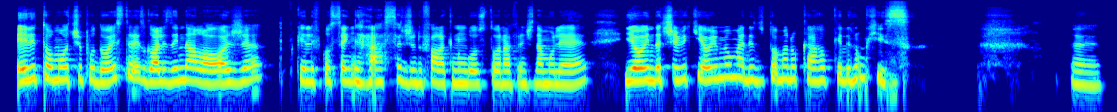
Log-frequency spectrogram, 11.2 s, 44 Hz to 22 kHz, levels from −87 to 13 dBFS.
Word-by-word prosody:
Ele 260 Hz, +3 st, +5 dB
tomou 270 Hz, -1 st, +2 dB
tipo 265 Hz, -1 st, -5 dB
2, 240 Hz, +4 st, +1 dB
3 -, -, -2 dB
goles 235 Hz, -1 st, +4 dB
dentro 250 Hz, +2 st, -1 dB
da 255 Hz, -1 st, +3 dB
loja 230 Hz, +5 st, +3 dB, 0.2 s
porque 255 Hz, -, -5 dB
ele 240 Hz, 0 st, -1 dB
ficou 240 Hz, -, -6 dB
sem 250 Hz, -1 st, -1 dB
graça 240 Hz, +2 st, -2 dB
de 230 Hz, -1 st, -5 dB
falar 225 Hz, -1 st, 0 dB
que 225 Hz, +1 st, -8 dB
não 220 Hz, 0 st, -2 dB
gostou 215 Hz, 0 st, -3 dB
na 215 Hz, 0 st, 0 dB
frente 215 Hz, 0 st, -9 dB
da 215 Hz, -1 st, -1 dB
mulher. 215 Hz, +3 st, -2 dB, 0.3 s
E 250 Hz, -, -1 dB
eu 255 Hz, -, +12 dB
ainda 260 Hz, +1 st, +4 dB
tive 270 Hz, +1 st, -3 dB
que 275 Hz, +1 st, -6 dB
eu 260 Hz, 0 st, +5 dB
e 280 Hz, -, -2 dB
o -, -, -4 dB
meu 305 Hz, +1 st, -3 dB
marido 270 Hz, -4 st, -3 dB
tomar 275 Hz, +3 st, -2 dB
no 275 Hz, -, -4 dB
carro 260 Hz, -1 st, -2 dB
porque 260 Hz, -, -11 dB
ele 250 Hz, 0 st, -3 dB
não 285 Hz, +3 st, -2 dB
quis. -, -, -6 dB, 1.6 s
É. 200 Hz, -2 st, -7 dB
250 Hz, 220 wpm, -24 LUFS, 220-270 Hz, 1.6 s, eu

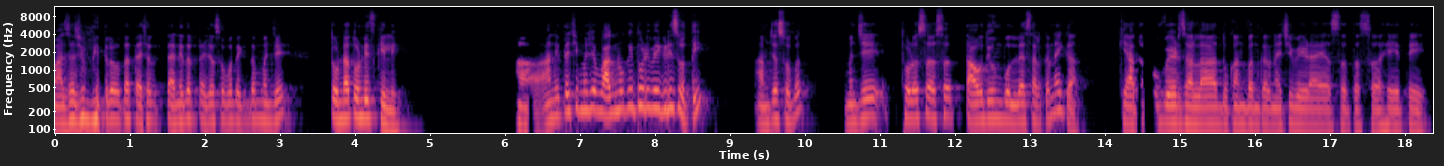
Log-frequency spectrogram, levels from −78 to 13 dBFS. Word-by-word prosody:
माझा 125 Hz, +4 st, +2 dB
जो 150 Hz, +4 st, +2 dB
मित्र 150 Hz, 0 st, +2 dB
होता 150 Hz, +1 st, +2 dB
त्याच्या, 140 Hz, +3 st, 0 dB, 0.2 s
त्याने 135 Hz, +2 st, +1 dB
तर 150 Hz, -, +3 dB
त्याच्यासोबत 140 Hz, +1 st, -3 dB
एकदम 145 Hz, +2 st, -4 dB
म्हणजे, 140 Hz, +3 st, -2 dB, 0.6 s
तोंडातोंडीच 155 Hz, +1 st, +5 dB
केली. 110 Hz, -8 st, +1 dB, 1.6 s
हां, -, -, 0 dB, 0.3 s
आणि 155 Hz, +5 st, -1 dB
त्याची 200 Hz, +4 st, +1 dB
म्हणजे 215 Hz, +1 st, +3 dB
वागणूक 205 Hz, +3 st, +5 dB
ही 240 Hz, -, +2 dB
थोडी 245 Hz, -2 st, +4 dB
वेगळीच 230 Hz, 0 st, +3 dB
होती. -, -, +1 dB, 0.7 s
आमच्या 125 Hz, +4 st, -1 dB
सोबत. 145 Hz, -2 st, -2 dB, 0.6 s
म्हणजे, 135 Hz, +4 st, -2 dB, 0.5 s
थोडंसं 155 Hz, +1 st, +2 dB
असं, 165 Hz, +2 st, -2 dB, 0.2 s
ताव 135 Hz, +1 st, +5 dB
देऊन 150 Hz, -1 st, -1 dB
बोलल्यासारखं 135 Hz, +1 st, 0 dB
नाही 210 Hz, +2 st, -1 dB
का, -, -, -1 dB, 0.6 s
की -, -, -3 dB
आता -, -, +1 dB
खूप 130 Hz, 0 st, -9 dB
वेळ 130 Hz, 0 st, +5 dB
झाला, 120 Hz, -1 st, +2 dB
दुकान 120 Hz, +1 st, -3 dB
बंद 120 Hz, -1 st, -1 dB
करण्याची 115 Hz, +1 st, -4 dB
वेळ 115 Hz, -1 st, -1 dB
आहे 110 Hz, 0 st, -2 dB
असं-तसं, 110 Hz, 0 st, -6 dB
हे, 110 Hz, 0 st, -3 dB
ते. 105 Hz, -1 st, -6 dB
140 Hz, 145 wpm, -22 LUFS, 120-155 Hz, 1.6 s, तोंडातोंडीच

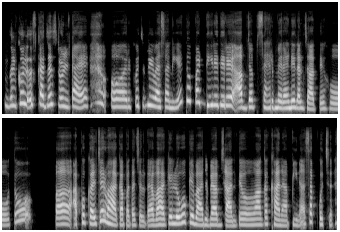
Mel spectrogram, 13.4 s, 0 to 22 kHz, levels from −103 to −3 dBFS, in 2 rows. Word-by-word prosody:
बिल्कुल 345 Hz, +7 st, 0 dB
उसका 355 Hz, -4 st, +2 dB
जस्ट 360 Hz, -3 st, -1 dB
उल्टा 285 Hz, -1 st, 0 dB
है 260 Hz, +4 st, 0 dB, 0.5 s
और 270 Hz, -1 st, +1 dB
कुछ 300 Hz, +1 st, -6 dB
भी 330 Hz, -2 st, +3 dB
वैसा 260 Hz, -2 st, +1 dB
नहीं 230 Hz, 0 st, -2 dB
है -, -, -2 dB
तो 485 Hz, -, +3 dB
बट 435 Hz, -, +1 dB
धीरे-धीरे 325 Hz, -1 st, +3 dB
आप 235 Hz, -2 st, +3 dB
जब 260 Hz, 0 st, +2 dB
शहर 240 Hz, -1 st, -3 dB
में 235 Hz, -1 st, +3 dB
रहने 230 Hz, +3 st, +4 dB
लग 220 Hz, -1 st, +1 dB
जाते 190 Hz, -1 st, -1 dB, 0.2 s
हो 200 Hz, -2 st, -4 dB, 0.3 s
तो 360 Hz, +10 st, -3 dB, 0.5 s
अ, -, -, +2 dB
आपको 225 Hz, +5 st, +1 dB
कल्चर 240 Hz, +10 st, +3 dB
वहाँ 225 Hz, -8 st, +5 dB
का 195 Hz, -, +1 dB
पता 180 Hz, +1 st, -5 dB
चलता 175 Hz, -2 st, -7 dB
है। 185 Hz, -, +3 dB
वहाँ 200 Hz, +1 st, +4 dB
के 245 Hz, -, +1 dB
लोगों 245 Hz, +4 st, +4 dB
के 280 Hz, -3 st, +1 dB
बारे 200 Hz, -2 st, +1 dB
में 205 Hz, -, +1 dB
आप 200 Hz, -, +3 dB
जानते 170 Hz, +3 st, 0 dB
हो, 200 Hz, -, -1 dB
वहाँ 205 Hz, 0 st, +1 dB
का 225 Hz, -, -4 dB
खाना-पीना 185 Hz, -1 st, -3 dB
सब 295 Hz, +4 st, -2 dB
कुछ 210 Hz, -3 st, -5 dB
240 Hz, 200 wpm, -25 LUFS, 205-295 Hz, 0.5 s, वहाँ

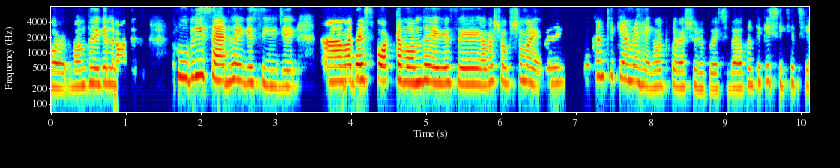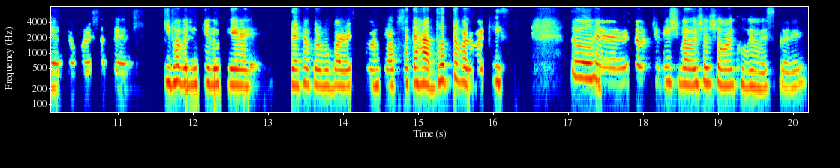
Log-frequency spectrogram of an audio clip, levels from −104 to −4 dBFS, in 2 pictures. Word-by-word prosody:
তো -, -, 0 dB, 0.3 s
বন্ধ 230 Hz, +1 st, -3 dB
হয়ে 255 Hz, -1 st, +1 dB
গেলে 260 Hz, -1 st, +1 dB
আমাদের 235 Hz, -, -9 dB, 0.5 s
খুবলি 350 Hz, 0 st, +3 dB, 0.2 s
স্যাড 290 Hz, -2 st, +8 dB
হয়ে 300 Hz, -1 st, +2 dB
গেছি 265 Hz, 0 st, -3 dB, 0.2 s
যে 230 Hz, -, -3 dB, 0.5 s
আ -, -, +7 dB, 0.2 s
আমাদের 290 Hz, +1 st, +7 dB
স্পটটা 290 Hz, -1 st, +5 dB
বন্ধ 270 Hz, 0 st, +4 dB
হয়ে 265 Hz, -1 st, +4 dB
গেছে। 265 Hz, 0 st, -1 dB, 0.3 s
আমার 275 Hz, +3 st, -3 dB
সবসময় 270 Hz, 0 st, -2 dB, 0.2 s
মানে 260 Hz, +1 st, -5 dB, 0.4 s
ওখান 360 Hz, +5 st, -3 dB
থেকে 360 Hz, -2 st, -10 dB
আমরা 285 Hz, -1 st, -2 dB
hang 220 Hz, -2 st, -6 dB
out 235 Hz, -, -9 dB
করা 220 Hz, -2 st, -1 dB
শুরু 220 Hz, -4 st, -8 dB
করেছি 200 Hz, 0 st, -9 dB
বা -, -, 0 dB
ওখান 250 Hz, +3 st, -9 dB
থেকেই 275 Hz, +1 st, -8 dB
শিখেছি 255 Hz, 0 st, -11 dB
আর 205 Hz, -, -5 dB
একে -, -, -16 dB
অপরের 225 Hz, -7 st, -10 dB
সাথে 330 Hz, -, -13 dB, 0.6 s
কিভাবে 270 Hz, -1 st, +2 dB
লুকিয়ে, 255 Hz, +1 st, -3 dB
লুকিয়ে 245 Hz, -1 st, +3 dB, 0.7 s
দেখা 240 Hz, +2 st, -2 dB
করব 235 Hz, -1 st, -2 dB
বা 235 Hz, -, 0 dB
রেস্টুরেন্ট 240 Hz, 0 st, -7 dB
এ -, -, -5 dB
একসাথে 255 Hz, +3 st, -3 dB
হাত 250 Hz, -3 st, +8 dB
ধরতে 295 Hz, +2 st, +2 dB
পারবো 240 Hz, -2 st, 0 dB, 0.2 s
কিস 275 Hz, -2 st, -4 dB, 0.9 s
তো 355 Hz, -, -3 dB, 0.3 s
হ্যাঁ 265 Hz, -4 st, -1 dB, 0.2 s
এইসব 285 Hz, 0 st, -4 dB, 0.2 s
জিনিস 270 Hz, 0 st, -7 dB
বা 255 Hz, -, +3 dB
ওইসব 255 Hz, +2 st, 0 dB
সময় 240 Hz, -1 st, -1 dB
খুবই 230 Hz, -3 st, -5 dB
মিস 220 Hz, +2 st, -10 dB
করি। 220 Hz, +1 st, -9 dB
260 Hz, 170 wpm, -21 LUFS, 240-285 Hz, 0.9 s, স্যাড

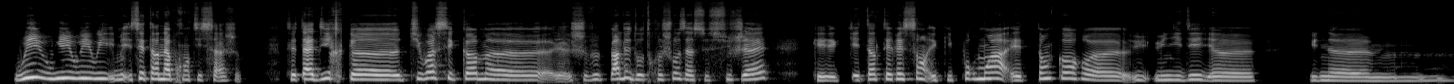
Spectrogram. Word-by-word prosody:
Oui, 305 Hz, +9 st, +7 dB
oui, 285 Hz, +2 st, +5 dB
oui, 285 Hz, 0 st, +5 dB
oui, 265 Hz, -1 st, +2 dB
mais 225 Hz, -1 st, -3 dB
c'est 265 Hz, +4 st, 0 dB
un 250 Hz, -1 st, +5 dB
apprentissage. 215 Hz, -5 st, -2 dB, 0.4 s
C'est-à-dire 240 Hz, +3 st, +2 dB
que, 220 Hz, -2 st, +5 dB
tu 215 Hz, +5 st, -5 dB
vois, 285 Hz, +3 st, +3 dB
c'est 280 Hz, -3 st, -2 dB
comme, 255 Hz, -1 st, +1 dB
heu 205 Hz, -, -2 dB
je -, -, -7 dB
veux 225 Hz, +3 st, -5 dB
parler 245 Hz, +6 st, +1 dB
d'autre 225 Hz, 0 st, -4 dB
chose 255 Hz, +2 st, -5 dB
à 215 Hz, -, 0 dB
ce 210 Hz, -1 st, -8 dB
sujet 230 Hz, +7 st, -2 dB, 0.4 s
qui 185 Hz, -, -2 dB
est 175 Hz, -2 st, -1 dB
qui -, -, -1 dB
est 205 Hz, -, -6 dB
intéressant 245 Hz, +1 st, 0 dB
et 195 Hz, -, -3 dB
qui, 200 Hz, +1 st, -12 dB
pour 250 Hz, +5 st, -5 dB
moi, 270 Hz, +1 st, +3 dB
est 190 Hz, 0 st, -2 dB
encore, 275 Hz, -1 st, -1 dB
heu, 195 Hz, -3 st, -2 dB
u 200 Hz, 0 st, -7 dB
une 210 Hz, 0 st, -2 dB
idée, 210 Hz, +1 st, -2 dB
heu, 175 Hz, -1 st, -2 dB, 0.5 s
une, 190 Hz, +1 st, -4 dB
hem, 165 Hz, -, -5 dB
220 Hz, 170 wpm, -22 LUFS, 195-255 Hz, 0.5 s, Oui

